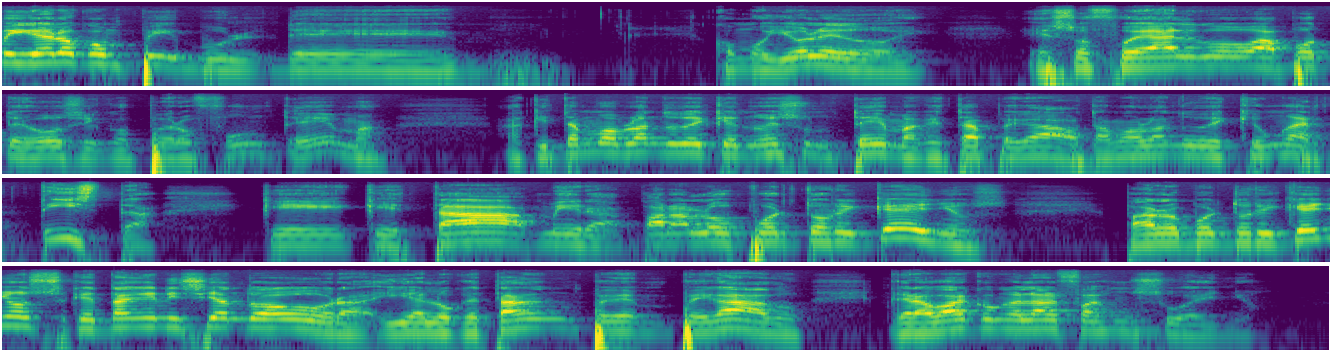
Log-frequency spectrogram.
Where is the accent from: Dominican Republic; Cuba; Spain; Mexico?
Dominican Republic; como dominicano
